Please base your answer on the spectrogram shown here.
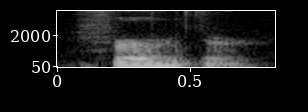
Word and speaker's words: further: Bueno, porque al tener una A, yo lo pronuncio con una A larga, farther. Al tener una U, lo pronuncio con una E, further.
